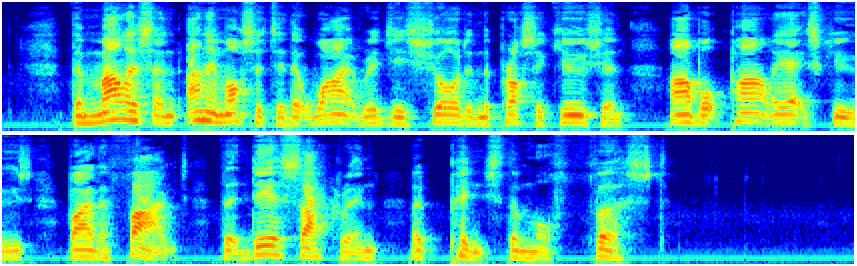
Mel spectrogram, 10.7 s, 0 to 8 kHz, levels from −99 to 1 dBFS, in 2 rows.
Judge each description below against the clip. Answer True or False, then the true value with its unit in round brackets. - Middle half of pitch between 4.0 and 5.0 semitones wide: True (4.6 semitones)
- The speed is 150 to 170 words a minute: False (140 wpm)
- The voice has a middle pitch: False (120 Hz)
